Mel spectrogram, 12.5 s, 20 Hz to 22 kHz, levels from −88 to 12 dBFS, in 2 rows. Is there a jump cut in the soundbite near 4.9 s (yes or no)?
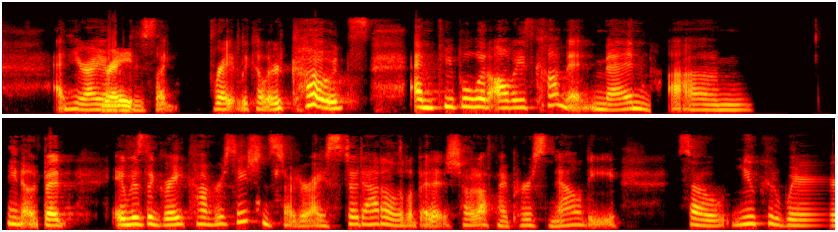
yes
